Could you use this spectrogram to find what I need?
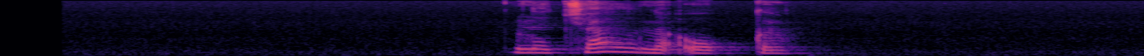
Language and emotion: Russian, neutral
